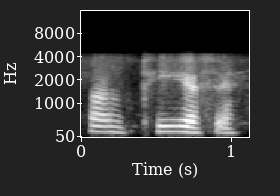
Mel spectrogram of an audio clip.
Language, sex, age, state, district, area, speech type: Assamese, male, 30-45, Assam, Tinsukia, urban, conversation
